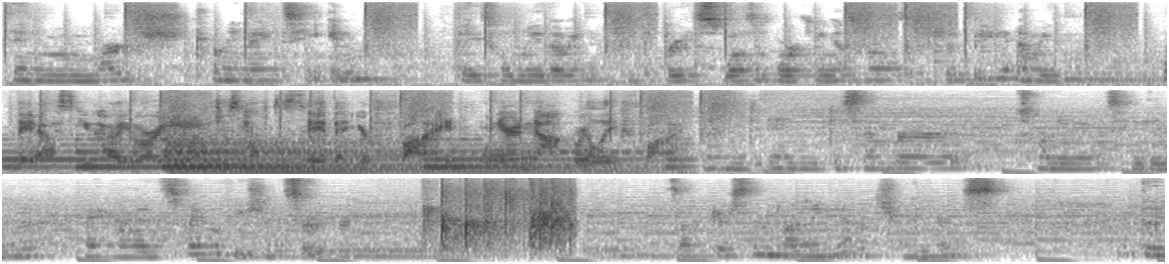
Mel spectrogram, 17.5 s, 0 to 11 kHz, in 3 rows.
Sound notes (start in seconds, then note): 5.8 meme sounds; 13.7 clapping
